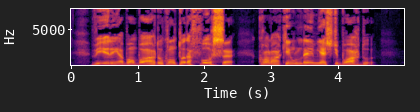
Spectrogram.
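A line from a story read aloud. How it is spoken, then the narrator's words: Shouted order. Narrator (Portuguese): gritou para a tripulação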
